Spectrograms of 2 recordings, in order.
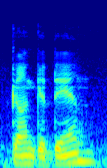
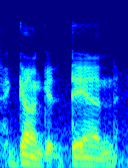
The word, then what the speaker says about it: Gunga Din: was a remake of Gunga Din. I always hear that pronounced as Gunga Din. It's actually Gunga Din. It's spelled D-I-N. But Dean is what rhymes in the original poem that's based on.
